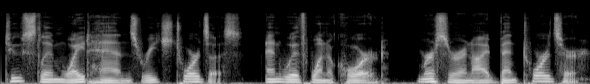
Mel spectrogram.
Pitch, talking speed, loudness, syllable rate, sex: 105 Hz, 175 wpm, -15 LUFS, 4.5 syllables/s, male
